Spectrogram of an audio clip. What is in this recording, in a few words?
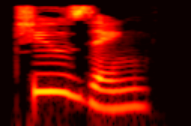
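"choosing", British English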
